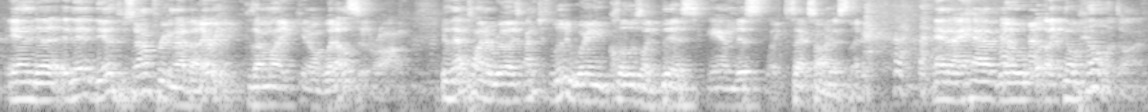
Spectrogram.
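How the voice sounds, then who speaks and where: A man with a low voice doing a stand-up comedy set in a small comedy club, telling stories with lively, animated delivery. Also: fairly quick, slight background noise. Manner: animated storytelling, voices for others. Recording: echoey club sound from a distant mic.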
